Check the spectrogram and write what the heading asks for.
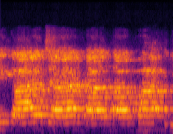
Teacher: स्वर तंत्रियों में कंपन नहीं होता है तो ये कहलाते हैं हमारे अघोष वर्ण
